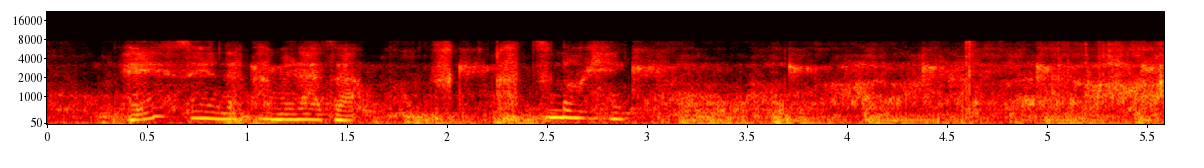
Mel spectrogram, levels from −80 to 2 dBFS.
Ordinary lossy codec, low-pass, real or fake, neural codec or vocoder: none; none; fake; codec, 16 kHz, 4.8 kbps, FACodec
